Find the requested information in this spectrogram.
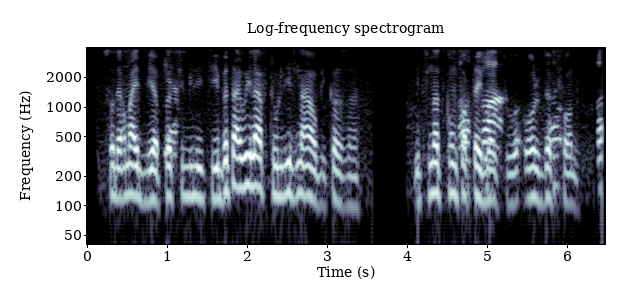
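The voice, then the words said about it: Strong French accent in English. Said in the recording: “That's a real French accent. He doesn't get any more French than that.”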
